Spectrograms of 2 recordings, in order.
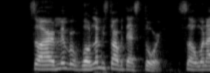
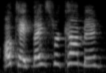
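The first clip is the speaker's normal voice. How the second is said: high, sing-out brush-off; mock-sweet casting director, pitched way up; fake-polite dismissal; 11 semitones higher, 3 dB louder than usual. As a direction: send them away in a high, falsely cheery voice. Voices casting person's polite dismissal.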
